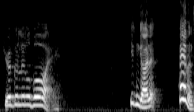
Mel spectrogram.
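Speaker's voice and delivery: high, honeyed priest voice; a priest coaxing a good boy; sweet-talking priest. Acted. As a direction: promise heaven like a sugary salesman. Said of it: "they say".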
